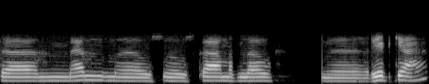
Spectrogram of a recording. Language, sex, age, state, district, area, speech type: Hindi, male, 18-30, Bihar, Muzaffarpur, urban, conversation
